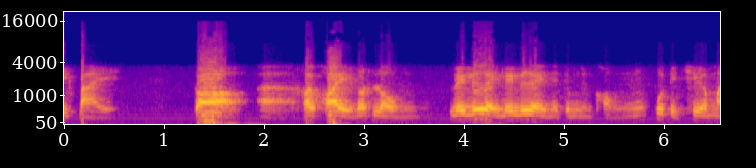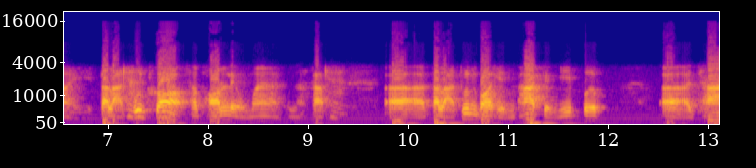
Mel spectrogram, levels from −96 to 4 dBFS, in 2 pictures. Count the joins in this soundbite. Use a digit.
0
